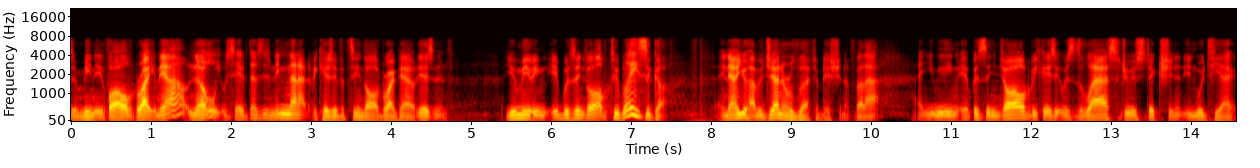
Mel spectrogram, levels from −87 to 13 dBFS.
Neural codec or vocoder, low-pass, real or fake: codec, 16 kHz in and 24 kHz out, 0.4 kbps, LongCat-Audio-Codec, four codebook decoder; 7.2 kHz; fake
